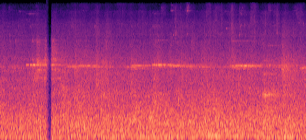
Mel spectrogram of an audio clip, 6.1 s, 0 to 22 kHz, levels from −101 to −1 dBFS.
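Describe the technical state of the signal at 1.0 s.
At 1.0 s the signal is in a short stall from a late packet, running from 0.91 to 1.03 s. A packet arrived late and the jitter buffer ran dry. The receiver stretched the last sound for about 89 ms, then resumed from the same point. Nothing is lost. Everything after lands 89 ms later. The held sound carries a slight buzz or dip.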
